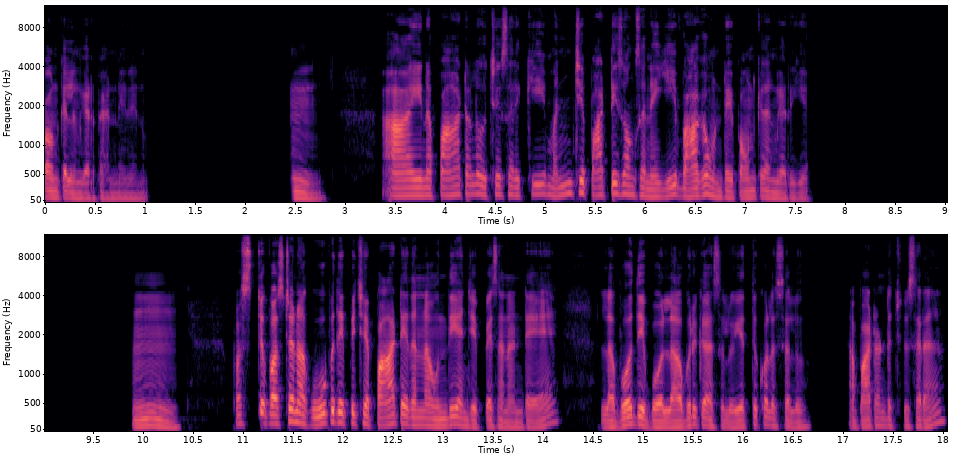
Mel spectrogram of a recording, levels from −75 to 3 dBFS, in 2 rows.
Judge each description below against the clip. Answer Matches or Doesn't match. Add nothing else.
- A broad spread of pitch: Matches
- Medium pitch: Doesn't match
